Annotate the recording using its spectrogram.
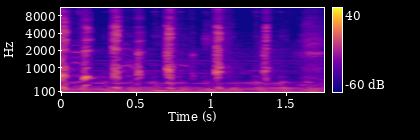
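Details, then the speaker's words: Adult imitation, on a television programme, of a child's whooping cough: a run of six or seven rapid coughs on one breath out with no breath in between; paroxysmal cough of whooping cough. "Кашель на выдохе, а вдоха сделать не может."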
